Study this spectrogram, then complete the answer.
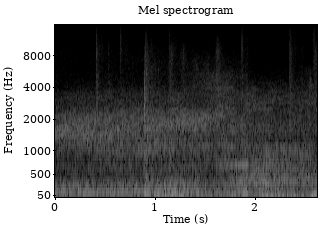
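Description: A British-built de Havilland Comet passenger jet airliner drones steadily, a faint, continuous engine roar and hiss with no voices.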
